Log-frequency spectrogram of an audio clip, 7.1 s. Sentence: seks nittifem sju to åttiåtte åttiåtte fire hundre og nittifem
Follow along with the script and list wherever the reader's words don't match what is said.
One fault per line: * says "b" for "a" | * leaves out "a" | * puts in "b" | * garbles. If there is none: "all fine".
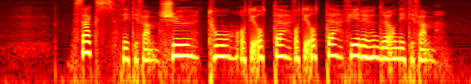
all fine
